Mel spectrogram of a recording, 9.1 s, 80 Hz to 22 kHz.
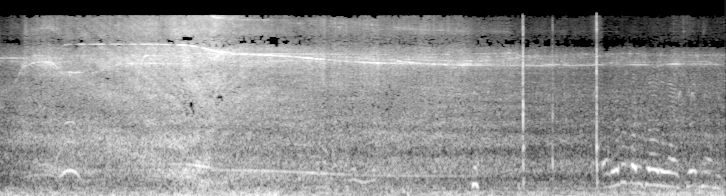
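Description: An electric FMS F-16 RC jet model powers up at an outdoor fly-in, its ducted-fan whine rising and holding loud and steady, with faint background sounds and a few sharp clicks near the end.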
